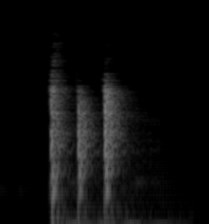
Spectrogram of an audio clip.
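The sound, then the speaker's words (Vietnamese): Three firm knocks on an office door in quick, even succession, each a solid low thud with a short ringing tail, alone without voices. “Âm thanh tiếng đập cửa vang lên.”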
